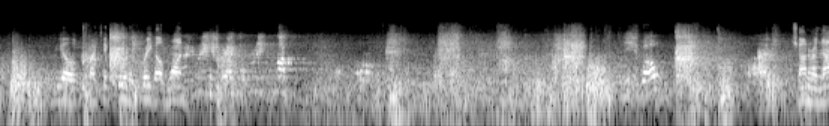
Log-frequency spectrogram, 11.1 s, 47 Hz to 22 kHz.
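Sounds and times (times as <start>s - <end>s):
bowling balls rolling on lanes: 0.0s - 11.0s
bowling pins crashing: 4.4s - 10.6s.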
